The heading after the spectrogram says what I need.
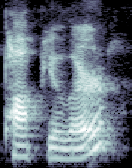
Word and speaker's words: popular: And same with popular. We have the same U at the end, or you can think of it like you-ler, and just with a pop at the beginning.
